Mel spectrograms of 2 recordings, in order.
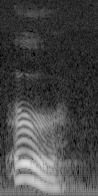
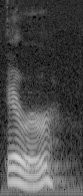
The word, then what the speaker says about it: Ur: So verse 3, she conceived and bore a son, and he called his name Ur. I don't think it should be pronounced error, but that's what it comes to be, sadly.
